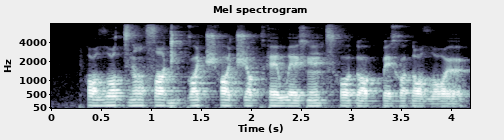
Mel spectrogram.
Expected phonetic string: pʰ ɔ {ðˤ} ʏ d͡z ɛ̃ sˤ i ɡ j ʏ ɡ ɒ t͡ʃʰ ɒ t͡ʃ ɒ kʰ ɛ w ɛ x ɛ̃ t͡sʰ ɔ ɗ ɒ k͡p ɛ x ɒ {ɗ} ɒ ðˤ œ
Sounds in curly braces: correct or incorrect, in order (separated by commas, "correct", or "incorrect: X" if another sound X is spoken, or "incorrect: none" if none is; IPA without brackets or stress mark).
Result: correct, correct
